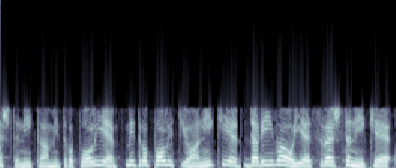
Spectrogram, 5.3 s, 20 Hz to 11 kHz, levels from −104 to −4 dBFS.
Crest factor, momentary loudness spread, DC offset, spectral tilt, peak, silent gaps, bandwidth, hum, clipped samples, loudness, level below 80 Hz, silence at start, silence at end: 14 dB; 5 LU; under 0.1%; -11 dB/octave; 0 dBFS; none; 4.2 kHz; none; under 0.1%; -14 LUFS; -42 dBFS; 0 s; 0.1 s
